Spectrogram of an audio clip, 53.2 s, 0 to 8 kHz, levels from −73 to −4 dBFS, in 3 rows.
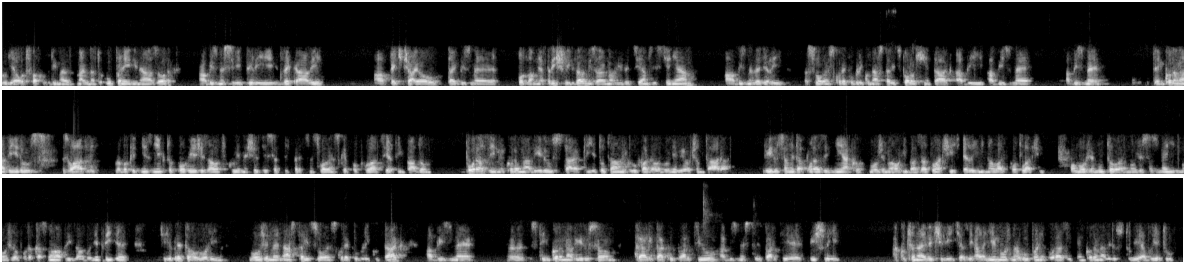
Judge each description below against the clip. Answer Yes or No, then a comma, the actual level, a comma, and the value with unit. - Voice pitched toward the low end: Yes, low, 120 Hz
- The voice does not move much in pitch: Yes, narrow, 1.5 semitones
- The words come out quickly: No, average, 150 wpm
